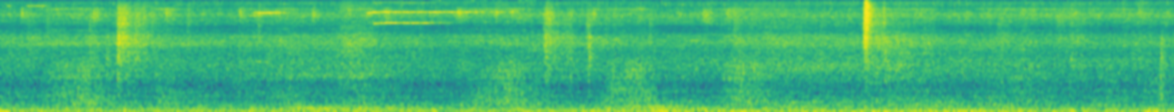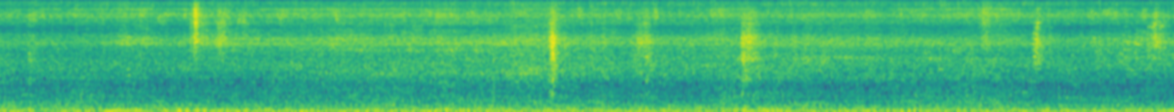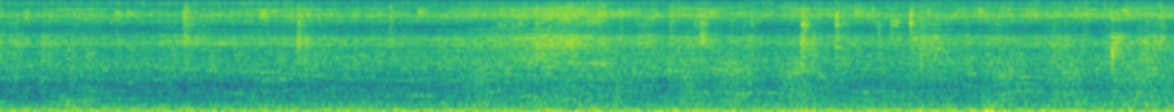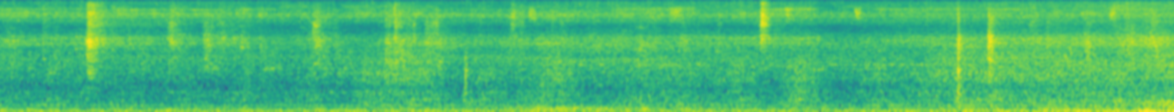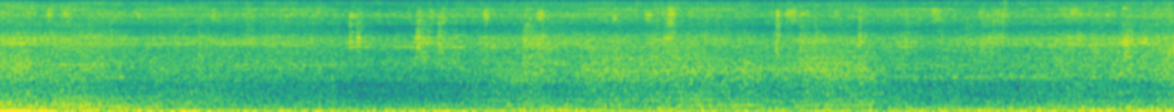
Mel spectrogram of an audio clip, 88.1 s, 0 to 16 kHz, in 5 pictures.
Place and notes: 健康一街, Dali Dist., Taichung City - Construction site sound
Next to the construction site, Hot weather, Traffic sound, Binaural recordings, Sony PCM D100+ Soundman OKM II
